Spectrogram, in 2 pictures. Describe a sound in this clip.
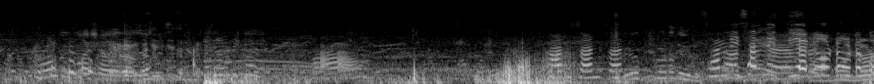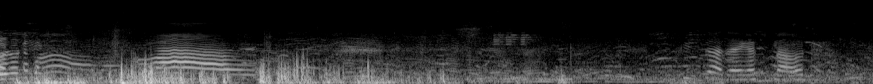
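A crowd of people talk and exclaim excitedly close by, outdoors.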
